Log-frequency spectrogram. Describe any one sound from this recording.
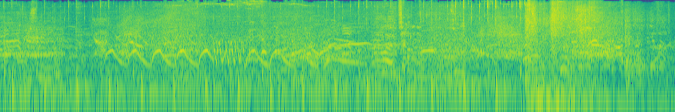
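A crowd of men and women shout and scuffle nearby.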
